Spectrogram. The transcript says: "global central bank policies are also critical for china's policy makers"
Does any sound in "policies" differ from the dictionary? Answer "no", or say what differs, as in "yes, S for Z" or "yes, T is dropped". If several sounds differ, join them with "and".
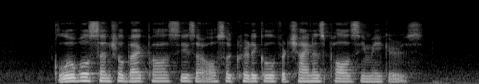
no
